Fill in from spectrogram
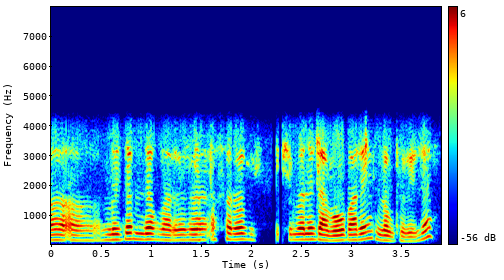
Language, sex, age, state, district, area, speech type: Assamese, female, 45-60, Assam, Udalguri, rural, conversation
